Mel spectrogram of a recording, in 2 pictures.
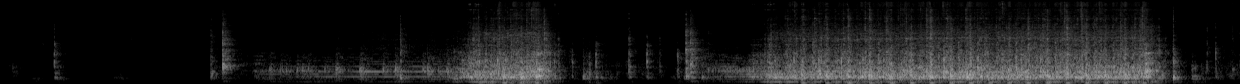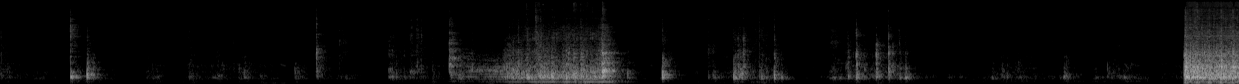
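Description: Close, loud bursts of a sewing machine topstitching a 3D zippered pouch on its longest stitch length, with quiet handling and fabric rustle in the gaps between runs.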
